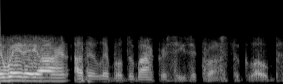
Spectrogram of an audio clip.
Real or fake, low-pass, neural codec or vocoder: real; 5.4 kHz; none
